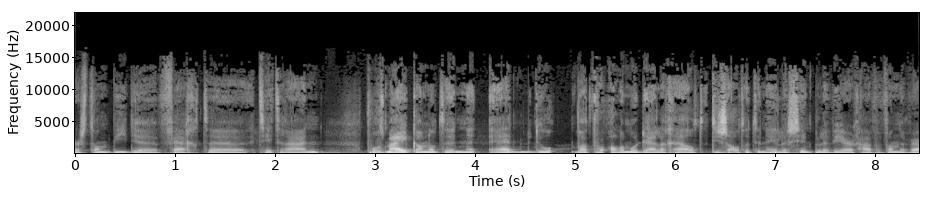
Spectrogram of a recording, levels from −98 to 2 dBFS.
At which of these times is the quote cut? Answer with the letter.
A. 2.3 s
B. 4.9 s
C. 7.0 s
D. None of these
D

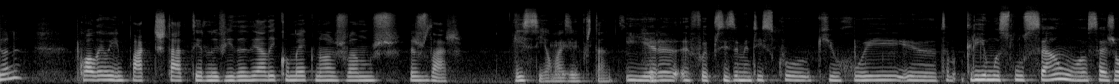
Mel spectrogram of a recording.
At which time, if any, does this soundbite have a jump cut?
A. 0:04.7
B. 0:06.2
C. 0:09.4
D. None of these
D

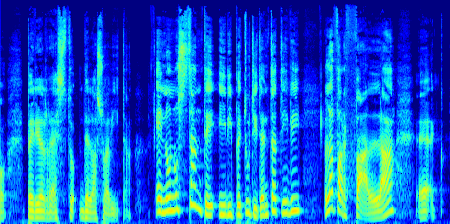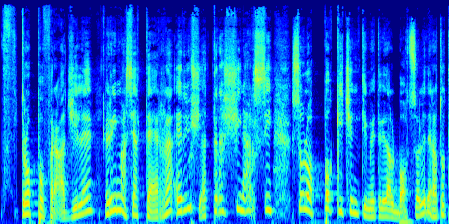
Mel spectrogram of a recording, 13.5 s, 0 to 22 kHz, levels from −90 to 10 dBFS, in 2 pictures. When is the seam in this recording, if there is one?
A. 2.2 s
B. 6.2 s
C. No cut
A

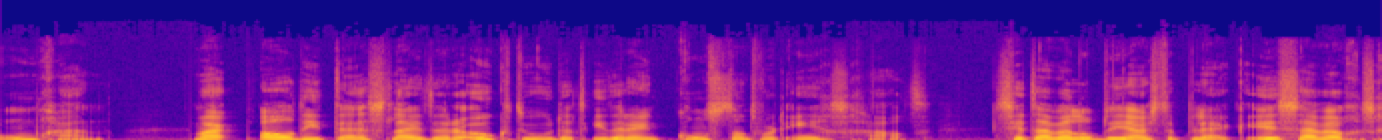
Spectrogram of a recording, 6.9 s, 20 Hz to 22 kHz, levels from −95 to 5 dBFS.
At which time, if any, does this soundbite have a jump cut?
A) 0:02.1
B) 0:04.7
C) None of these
C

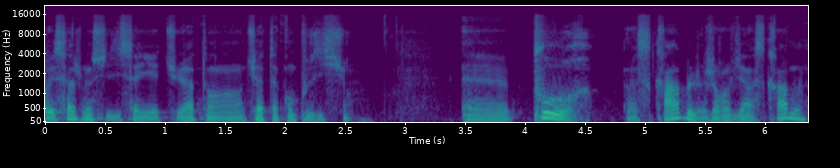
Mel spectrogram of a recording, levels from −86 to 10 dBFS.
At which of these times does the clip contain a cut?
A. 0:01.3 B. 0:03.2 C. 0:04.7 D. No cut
D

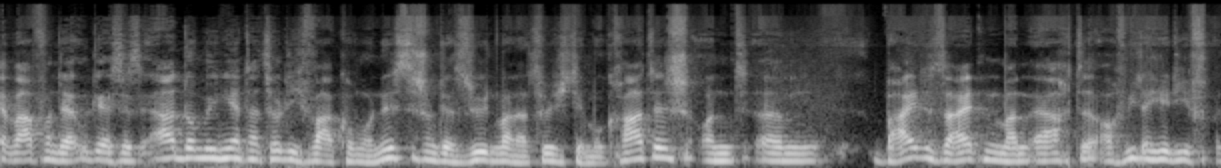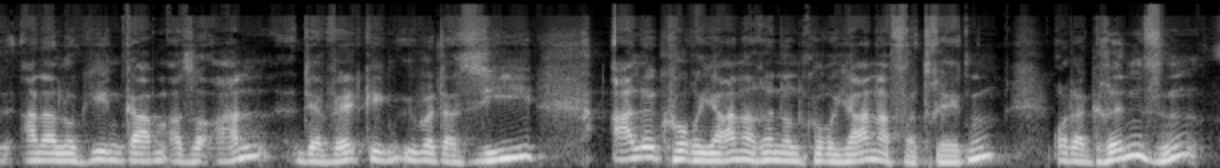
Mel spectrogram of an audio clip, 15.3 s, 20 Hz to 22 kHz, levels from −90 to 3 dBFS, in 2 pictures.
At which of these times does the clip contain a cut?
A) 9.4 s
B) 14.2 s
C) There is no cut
B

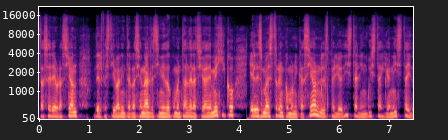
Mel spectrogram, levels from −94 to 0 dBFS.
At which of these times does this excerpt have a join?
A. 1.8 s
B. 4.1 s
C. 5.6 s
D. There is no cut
B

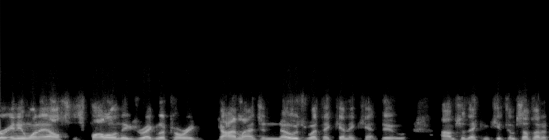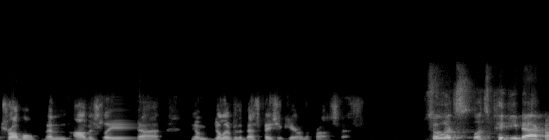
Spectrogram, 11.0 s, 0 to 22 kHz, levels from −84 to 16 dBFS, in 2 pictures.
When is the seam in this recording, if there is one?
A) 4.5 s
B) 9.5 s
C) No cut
C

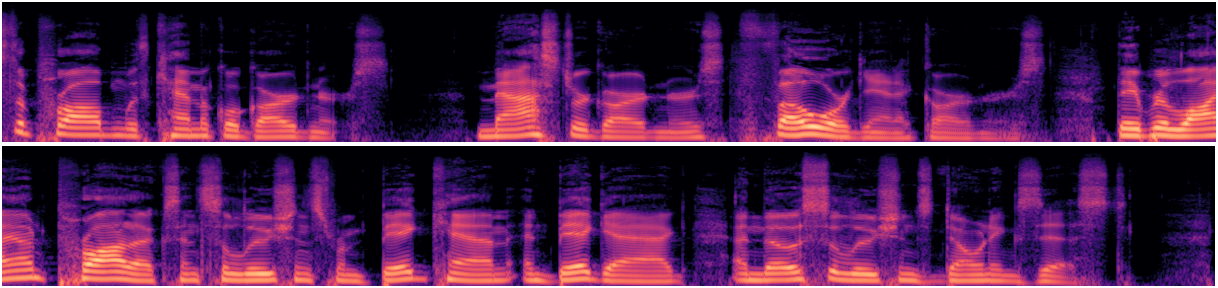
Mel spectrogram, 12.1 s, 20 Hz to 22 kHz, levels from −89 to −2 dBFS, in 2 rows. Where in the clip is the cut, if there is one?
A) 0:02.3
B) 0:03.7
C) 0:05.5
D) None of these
B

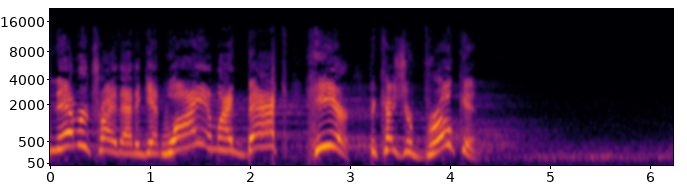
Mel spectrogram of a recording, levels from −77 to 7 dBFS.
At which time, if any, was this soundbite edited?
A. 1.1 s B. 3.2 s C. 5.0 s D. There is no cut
A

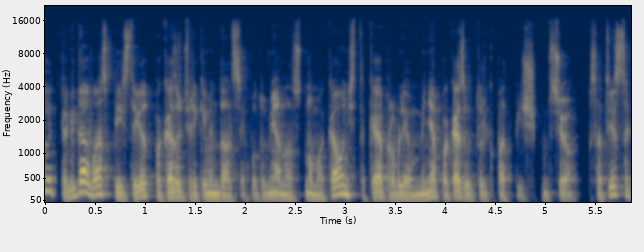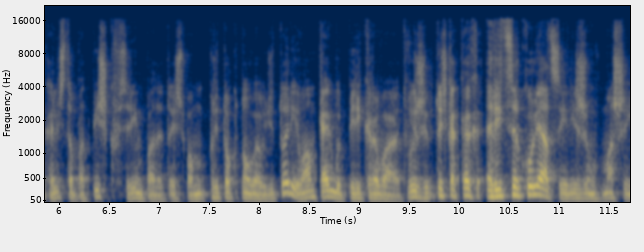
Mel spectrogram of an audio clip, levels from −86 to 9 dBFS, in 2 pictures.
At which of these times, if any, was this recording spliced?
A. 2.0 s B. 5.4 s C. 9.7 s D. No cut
D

